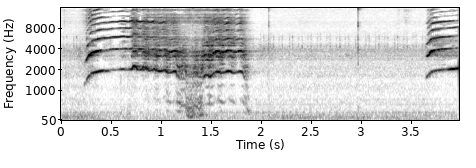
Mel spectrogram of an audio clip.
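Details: A miniature horse (Equus caballus) gives a high, quavering whinny that rises sharply, then holds and breaks roughly.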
